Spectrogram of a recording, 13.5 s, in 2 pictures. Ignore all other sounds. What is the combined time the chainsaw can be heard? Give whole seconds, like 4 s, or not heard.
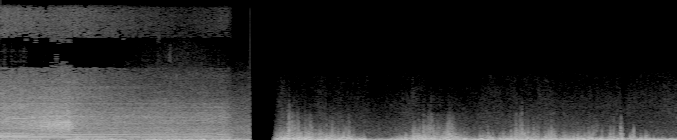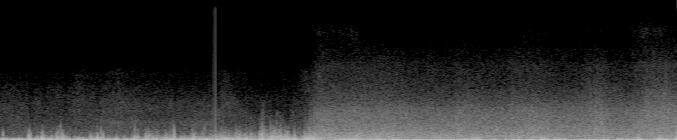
2 s.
